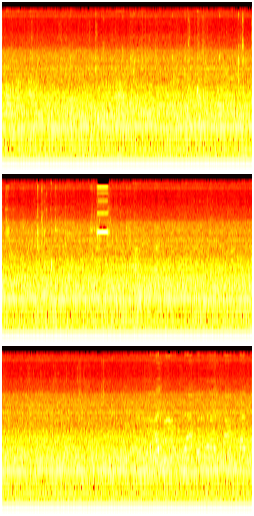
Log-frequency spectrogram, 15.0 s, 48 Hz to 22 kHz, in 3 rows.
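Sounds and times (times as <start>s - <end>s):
low hum and hiss: 0.0s - 15.0s
short electronic beep: 6.9s - 7.2s.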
